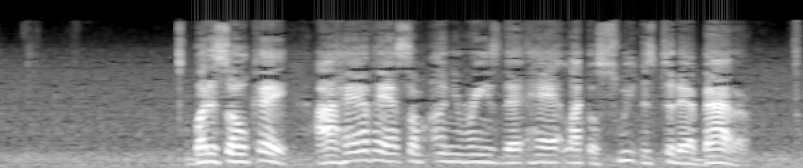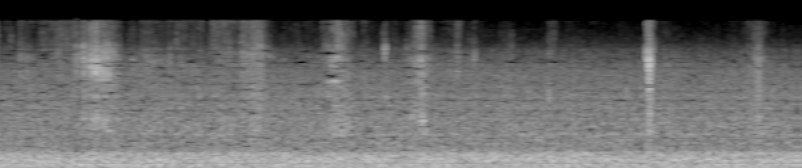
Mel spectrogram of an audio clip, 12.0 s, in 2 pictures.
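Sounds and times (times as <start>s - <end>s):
low car hum: 0.0s - 12.0s
chewing with crunches: 6.0s - 12.0s.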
